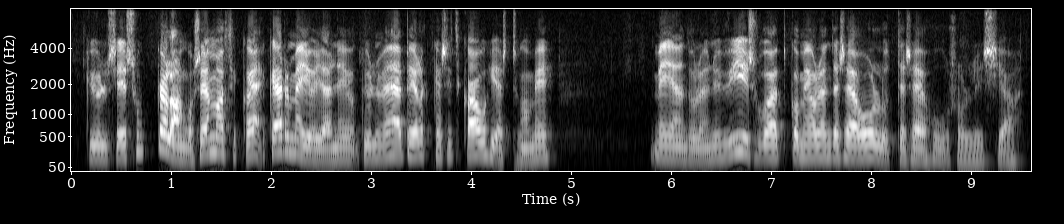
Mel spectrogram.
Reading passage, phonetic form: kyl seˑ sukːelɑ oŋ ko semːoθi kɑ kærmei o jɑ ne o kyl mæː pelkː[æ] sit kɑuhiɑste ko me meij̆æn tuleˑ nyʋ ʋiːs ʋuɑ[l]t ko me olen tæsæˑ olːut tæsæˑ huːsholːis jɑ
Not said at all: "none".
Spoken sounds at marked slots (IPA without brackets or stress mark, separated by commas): æ, none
